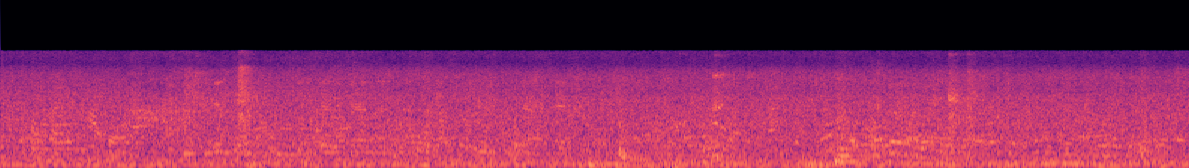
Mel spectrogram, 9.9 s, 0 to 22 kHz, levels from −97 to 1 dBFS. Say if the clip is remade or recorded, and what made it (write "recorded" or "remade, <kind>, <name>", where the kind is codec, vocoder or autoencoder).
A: recorded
